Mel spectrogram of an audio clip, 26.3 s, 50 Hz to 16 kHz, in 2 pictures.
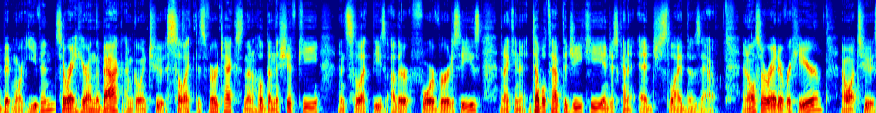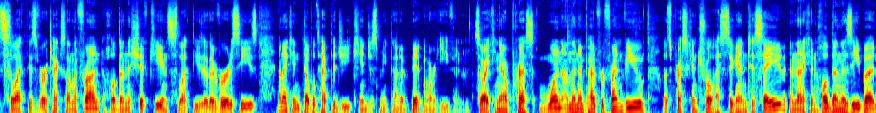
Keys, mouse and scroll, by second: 0.1 g, 0.7 middle click, 0.8 scroll up 1, 0.9-2.3 shift+middle drag, 2.3 right click, 2.5 scroll down 2, 2.7-3.7 shift+middle drag, 3.7-4.7 shift+right drag, 5.4-6.4 shift+right drag, 6.4-7.3 scroll up 1, 7.3-7.8 scroll up 1, 7.8 scroll up 1, 7.9 g, 10.6-12.2 middle drag, 12.2 scroll down 1, 13.2-17.5 right drag, 17.5 g, 19.9 scroll down 3, 20.1-21.5 middle drag, 21.5 KP_1, 22.3 shift+middle click, 22.5-23.6 scroll up 2, 24.1-26.2 shift+middle drag.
